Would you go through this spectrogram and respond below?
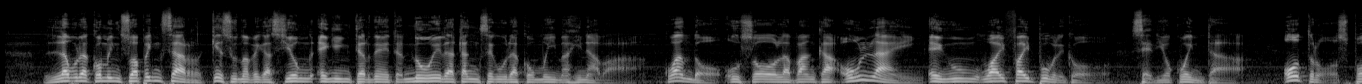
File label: locutor dominicano dominican voiceover; Locutores de Santo Domingo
